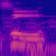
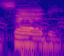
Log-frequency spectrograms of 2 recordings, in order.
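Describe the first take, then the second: First: The letter is pronounced as zee. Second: The letter is pronounced as zed. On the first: This is the pronunciation the speaker expected as a kid. "not Z" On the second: This is the British pronunciation of the letter. "they pronounce it Zed"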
